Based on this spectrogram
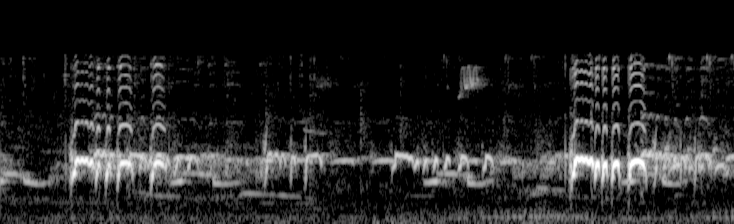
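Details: Local zebra dove with a big voice, used as a lure so other zebra doves start singing. A loud rolling coo phrase opens, softer cooing follows, then another strong burst near the end.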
